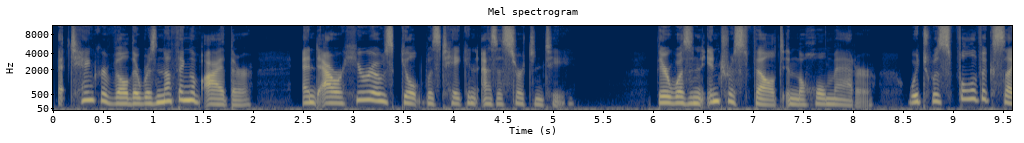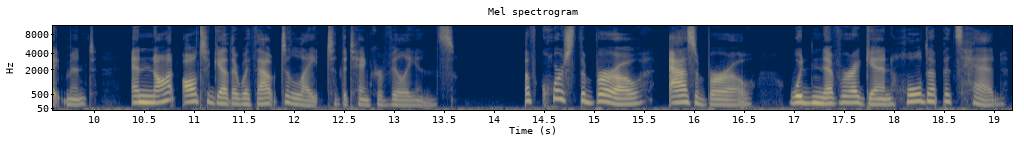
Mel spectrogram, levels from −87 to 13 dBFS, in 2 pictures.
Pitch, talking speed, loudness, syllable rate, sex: 195 Hz, 165 wpm, -23 LUFS, 5.2 syllables/s, female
